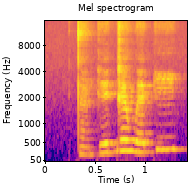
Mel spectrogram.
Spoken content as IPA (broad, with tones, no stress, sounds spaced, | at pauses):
t ɛ̃˨ k e˨˦ ɡ ɛ˦ w ɛ˧ k i˦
